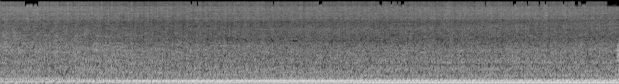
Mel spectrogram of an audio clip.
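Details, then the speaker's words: 1977 Mercury Marquis 400M V8 after new plugs, plug wires, a valve cover gasket and distributor corrosion cleanup: steady, deep, even idle with no misses, knocks or ticks, healthy. "Motor sounds pretty nice. Sounds healthy and everything."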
